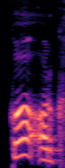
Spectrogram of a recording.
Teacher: क और ख बोलने पे हम कंठ से खुल करके बोलते हैं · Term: कंठ ध्वनियां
